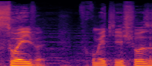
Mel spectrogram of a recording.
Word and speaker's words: Swaayve: parce que tout le monde tout le monde prononce swavy je sais pas pourquoi ils font ça mais ça se prononce SAVE fa qu'on mette les choses au clair mais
